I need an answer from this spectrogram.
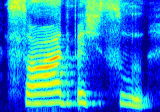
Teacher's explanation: जुबान की जड़ पीछे से ऊपर उठती है और स्वाद को मोटा कर देती है।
